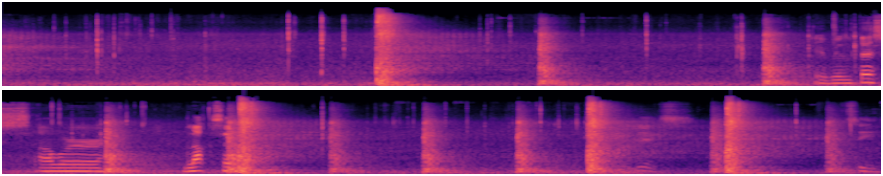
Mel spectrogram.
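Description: Cartridges click one by one into a pistol magazine.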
